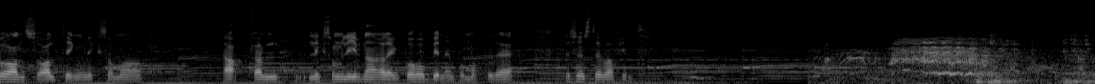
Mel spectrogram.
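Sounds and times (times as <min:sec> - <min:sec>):
speech: 0:00.0 - 0:06.6
horse neighing in a guest stable: 0:08.2 - 0:10.9.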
